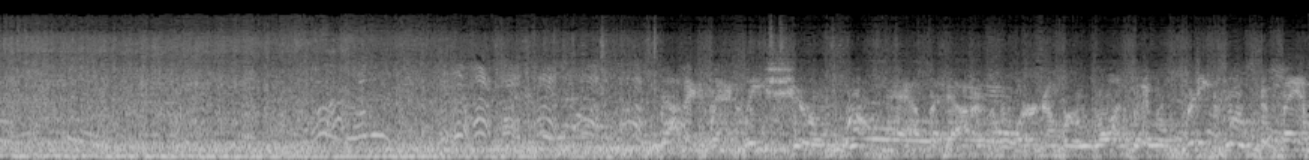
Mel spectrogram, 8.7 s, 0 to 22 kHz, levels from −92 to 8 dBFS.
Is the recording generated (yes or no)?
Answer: no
